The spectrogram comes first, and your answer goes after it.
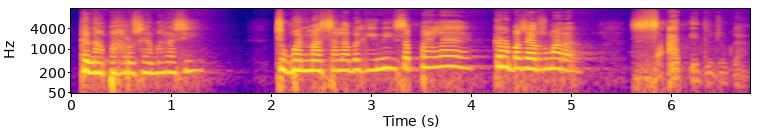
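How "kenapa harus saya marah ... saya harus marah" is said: high-pitched, incredulous self-reproach; exasperated self-questioning. Retold or imitated. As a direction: act out asking yourself in exasperation. Acts out questioning own anger. (heran dan kesal pada diri sendiri)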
